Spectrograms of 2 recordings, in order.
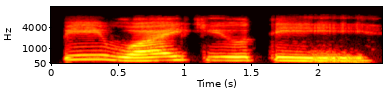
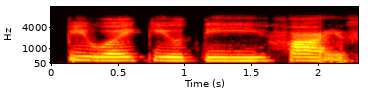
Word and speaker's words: PyQt5: Kita pakai modul PYQT. Ini PYQT5 bacanya PY Q T5 bukan P Y Q T.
